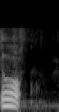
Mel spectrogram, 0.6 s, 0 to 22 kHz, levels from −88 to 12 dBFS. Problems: none marked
